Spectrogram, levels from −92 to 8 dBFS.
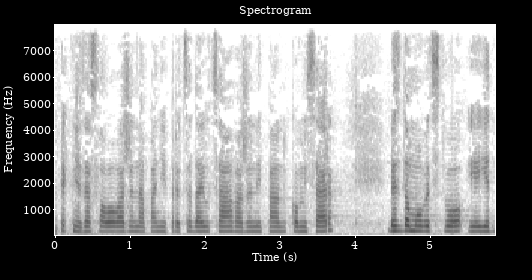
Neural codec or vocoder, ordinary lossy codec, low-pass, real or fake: none; none; none; real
